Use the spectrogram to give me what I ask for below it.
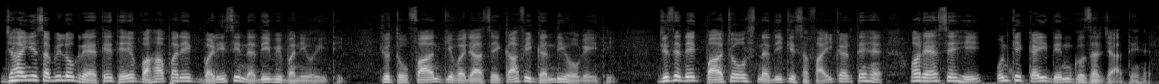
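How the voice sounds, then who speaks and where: A man narrating a cartoon story in a steady, explanatory storytelling manner. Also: mid-range voice, moderate pace.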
